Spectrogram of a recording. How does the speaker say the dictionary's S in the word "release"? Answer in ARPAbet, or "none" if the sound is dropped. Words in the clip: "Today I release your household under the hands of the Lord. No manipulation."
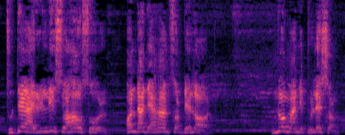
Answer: S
